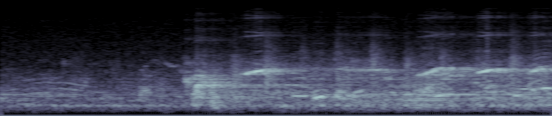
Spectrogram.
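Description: A man's voice yelling and wailing through a live PA in long, high, strained cries that bend and hold. The cries start about a second and a half in, after a quieter lull.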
